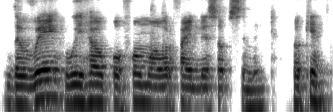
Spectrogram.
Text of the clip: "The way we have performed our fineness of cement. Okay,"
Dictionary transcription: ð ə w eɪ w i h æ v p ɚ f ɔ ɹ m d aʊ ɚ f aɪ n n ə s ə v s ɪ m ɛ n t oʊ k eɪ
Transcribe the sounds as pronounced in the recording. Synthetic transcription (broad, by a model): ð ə w eɪ w i h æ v p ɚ f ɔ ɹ m aʊ ɚ f aɪ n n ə s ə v s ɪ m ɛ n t oʊ k eɪ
